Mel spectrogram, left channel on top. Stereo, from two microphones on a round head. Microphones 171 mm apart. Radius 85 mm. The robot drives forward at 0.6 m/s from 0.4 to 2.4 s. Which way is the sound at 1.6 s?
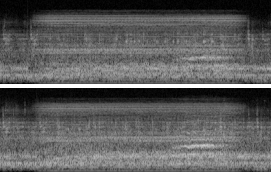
55° right (ahead or behind).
